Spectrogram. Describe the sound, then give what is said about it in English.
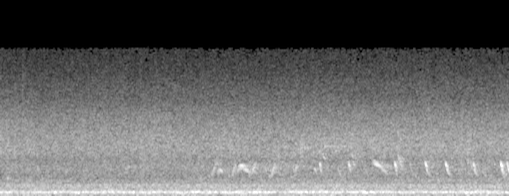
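Swarm of honey bees with brood, a dense, continuous buzzing drone of many wings that holds steady and even throughout, with no voices. “Especially since they had brood, you know. Swarms are usually nice until they get a hive, but when they got brood, they got just as good a reason to be angry as anybody.”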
